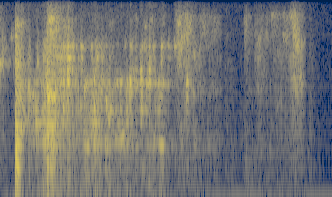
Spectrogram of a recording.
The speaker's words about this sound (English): I'm going to pour that.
